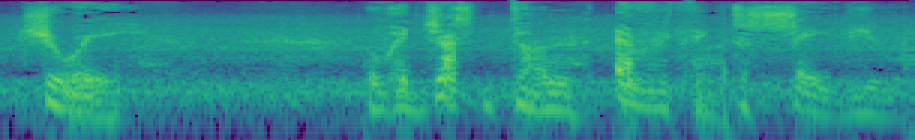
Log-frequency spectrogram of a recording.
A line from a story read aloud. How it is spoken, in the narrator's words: Han said with a growl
